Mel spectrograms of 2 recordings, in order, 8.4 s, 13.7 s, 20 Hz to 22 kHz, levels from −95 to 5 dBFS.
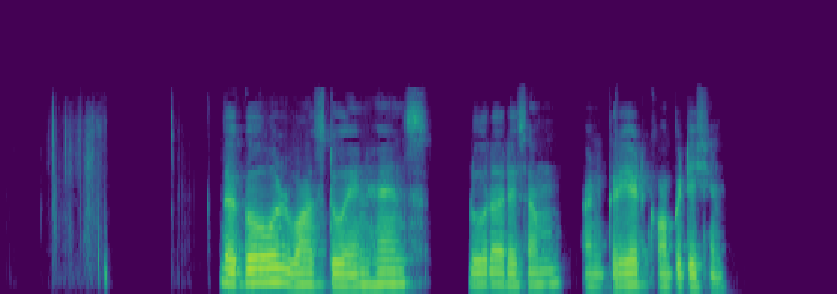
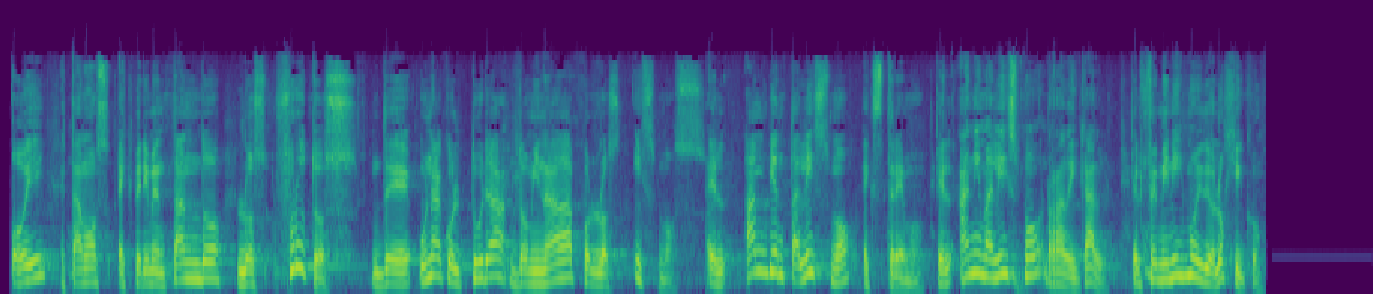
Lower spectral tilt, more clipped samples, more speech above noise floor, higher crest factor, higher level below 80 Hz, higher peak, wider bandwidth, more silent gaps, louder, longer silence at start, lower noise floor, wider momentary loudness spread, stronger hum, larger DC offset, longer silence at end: first, -9 dB/octave vs -5 dB/octave; neither; second, 33 dB vs 67 dB; about the same, 18 dB vs 14 dB; about the same, -60 dBFS vs -56 dBFS; about the same, -2 dBFS vs -2 dBFS; second, 6.8 kHz vs 11.5 kHz; first, 4.54-4.69 s vs none; about the same, -19 LUFS vs -17 LUFS; first, 2.2 s vs 0.15 s; second, -51 dBFS vs -83 dBFS; first, 16 LU vs 8 LU; neither; neither; about the same, 1.15 s vs 1.1 s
